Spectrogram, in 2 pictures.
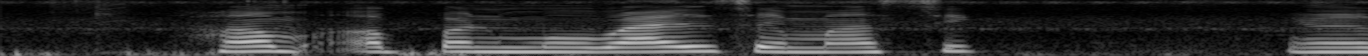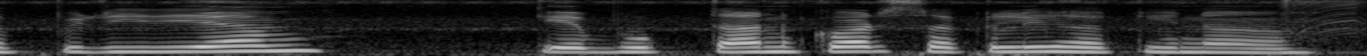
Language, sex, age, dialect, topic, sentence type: Magahi, male, 18-24, Western, banking, question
